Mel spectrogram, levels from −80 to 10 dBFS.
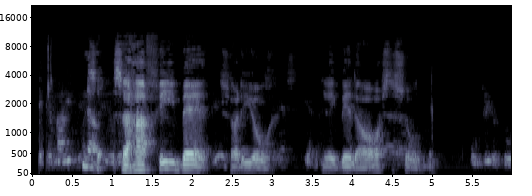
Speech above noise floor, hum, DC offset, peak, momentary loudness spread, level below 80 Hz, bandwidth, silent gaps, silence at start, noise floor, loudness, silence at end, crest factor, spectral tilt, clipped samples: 24 dB; none; under 0.1%; -2 dBFS; 21 LU; -74 dBFS; 11 kHz; none; 0.1 s; -49 dBFS; -24 LUFS; 0 s; 24 dB; -5 dB/octave; under 0.1%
